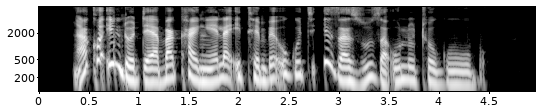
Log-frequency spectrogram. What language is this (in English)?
North Ndebele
